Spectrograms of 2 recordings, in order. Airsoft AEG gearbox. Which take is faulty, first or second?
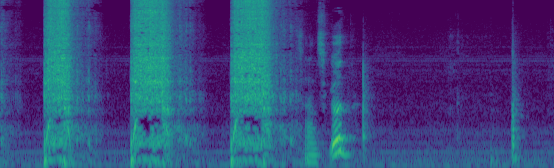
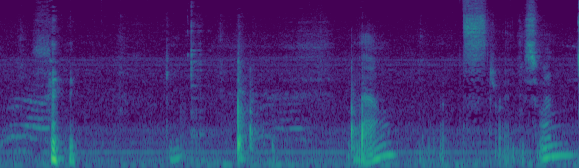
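second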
